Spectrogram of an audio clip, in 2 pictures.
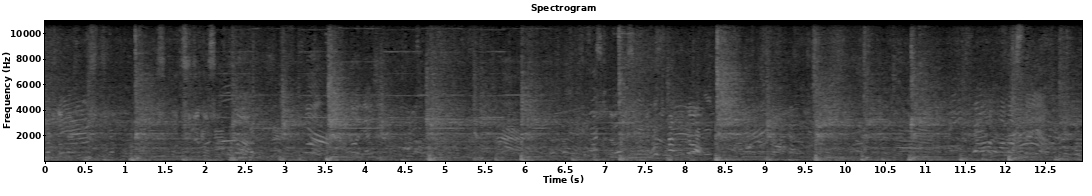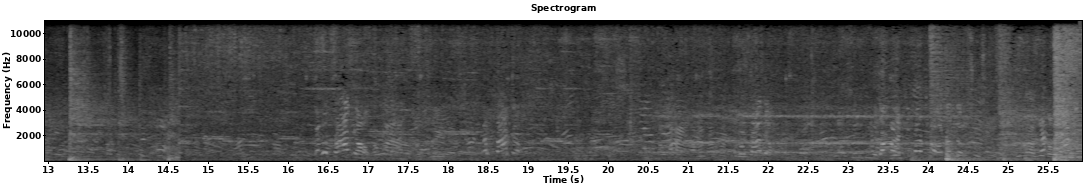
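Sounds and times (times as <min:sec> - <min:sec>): parade drum beat: 0:00.0 - 0:14.7, 0:20.6 - 0:25.9
spectators chattering: 0:00.0 - 0:25.9.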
